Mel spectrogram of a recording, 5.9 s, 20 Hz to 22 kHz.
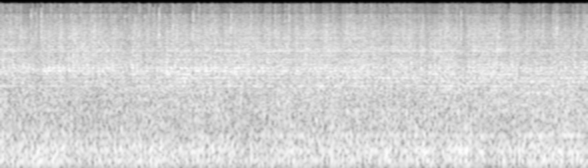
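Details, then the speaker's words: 1967 Harley-Davidson 74ci Shovelhead FLH after transmission rebuild, running with fast metallic ratcheting clatter from the kicker ratchet gear dragging on the main shaft. "all right well the kicker is not screwing around anymore so I think I had to break itself in"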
